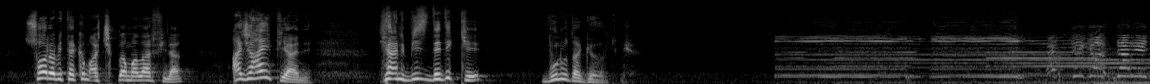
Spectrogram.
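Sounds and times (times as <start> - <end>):
speech: 0.2 - 6.4
car horns honking: 7.7 - 11.5.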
